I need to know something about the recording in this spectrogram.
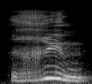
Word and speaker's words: rhume: Le rhume. زكام. Rhume. Un rhume. Le rhume. كما تلاحظون على أن rhume تكتب R, H, U وتنطق rhume. Le rhume.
